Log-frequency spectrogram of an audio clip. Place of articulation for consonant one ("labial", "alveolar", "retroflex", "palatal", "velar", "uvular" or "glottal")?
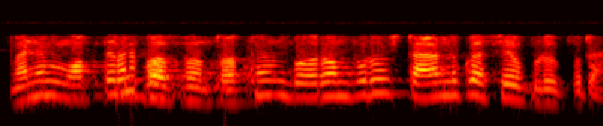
labial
